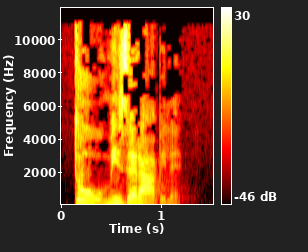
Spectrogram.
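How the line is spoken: Deeply contemptuous. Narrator (Italian): disse il re dei fantasmi in un tuono più sprezzante che mai

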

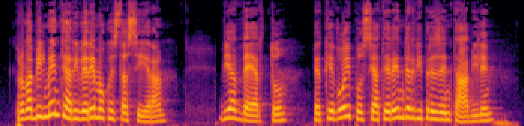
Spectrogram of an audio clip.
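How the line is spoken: Indifferent voice. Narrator (Italian): disse con voce indifferente

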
